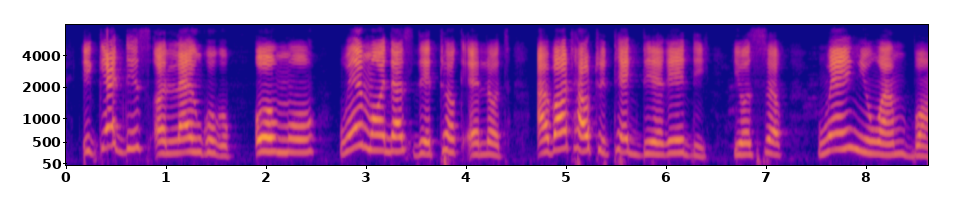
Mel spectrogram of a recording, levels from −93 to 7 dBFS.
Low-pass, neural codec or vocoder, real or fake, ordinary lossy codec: 7.2 kHz; none; real; none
